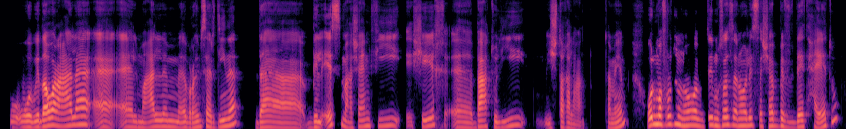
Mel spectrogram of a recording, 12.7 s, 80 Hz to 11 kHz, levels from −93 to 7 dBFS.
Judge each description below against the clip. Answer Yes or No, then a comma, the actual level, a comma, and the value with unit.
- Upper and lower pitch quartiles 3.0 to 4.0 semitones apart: No, average, 4.8 semitones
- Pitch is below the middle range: No, medium, 155 Hz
